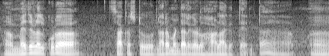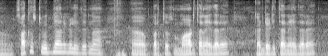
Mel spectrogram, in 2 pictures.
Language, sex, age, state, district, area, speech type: Kannada, male, 60+, Karnataka, Bangalore Urban, urban, spontaneous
